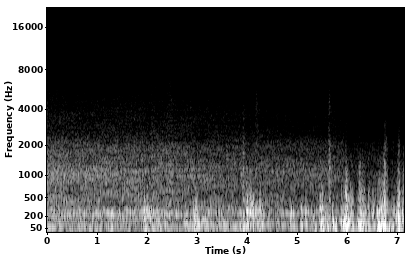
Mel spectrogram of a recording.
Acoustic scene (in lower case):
street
